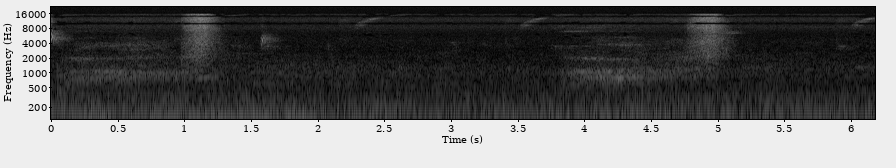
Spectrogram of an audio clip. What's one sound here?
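A man breathes out sharply as he bends forward.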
